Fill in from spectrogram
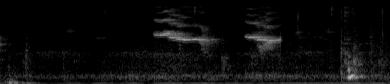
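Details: Male pet Java sparrow at bedtime, the last to go to bed while being coaxed in: two high, thin chirps sliding downward, about a second apart, then a soft click, over quiet room hiss.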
